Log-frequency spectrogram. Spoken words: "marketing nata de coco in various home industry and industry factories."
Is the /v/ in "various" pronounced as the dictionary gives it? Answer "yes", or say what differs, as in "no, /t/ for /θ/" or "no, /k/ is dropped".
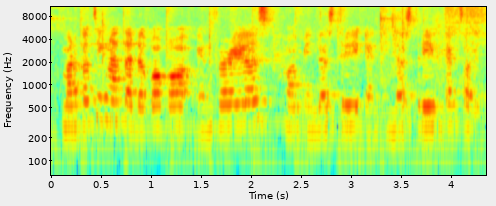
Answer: no, /f/ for /v/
